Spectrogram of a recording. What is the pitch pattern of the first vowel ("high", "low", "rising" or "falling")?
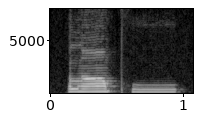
high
